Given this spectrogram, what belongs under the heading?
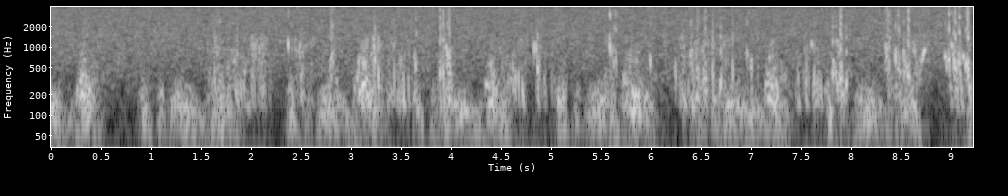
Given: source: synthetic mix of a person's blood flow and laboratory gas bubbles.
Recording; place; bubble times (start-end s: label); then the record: Doppler ultrasound of blood flow; precordium
1.58-2.23 s: bubbles
2.35-2.67 s: bubbles
2.78-2.92 s: bubbles
3.07-3.74 s: bubbles
3.86-4.07 s: bubbles
4.40-4.79 s: bubbles
4.82-5.20 s: bubbles
5.54-5.71 s: bubbles
5.98-6.07 s: bubbles
6.24-6.88 s: bubbles
6.96-7.12 s: bubbles
7.45-7.77 s: bubbles
7.80-8.03 s: bubbles
8.34-8.80 s: bubbles
8.92-9.23 s: bubbles
From the record:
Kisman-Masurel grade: 333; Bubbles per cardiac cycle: rolling drumbeat, 9 or more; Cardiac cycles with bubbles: 50 to 99%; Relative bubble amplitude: loud (0.450 to 0.775); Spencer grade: 3 (all of the cardiac periods contain showers or single bubble signals, but not dominating or overriding the cardiac motion signals); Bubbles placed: anywhere in the cardiac cycle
